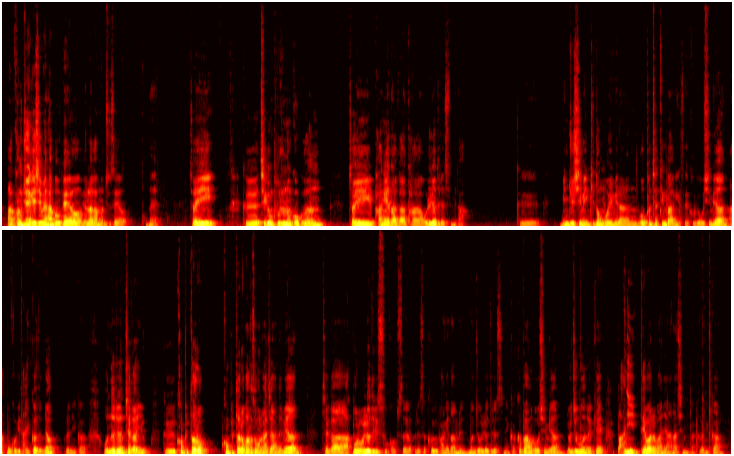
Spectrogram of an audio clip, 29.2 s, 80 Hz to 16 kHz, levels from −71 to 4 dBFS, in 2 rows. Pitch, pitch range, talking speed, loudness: 155 Hz, 135-175 Hz, 335 characters per minute, -20 LUFS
